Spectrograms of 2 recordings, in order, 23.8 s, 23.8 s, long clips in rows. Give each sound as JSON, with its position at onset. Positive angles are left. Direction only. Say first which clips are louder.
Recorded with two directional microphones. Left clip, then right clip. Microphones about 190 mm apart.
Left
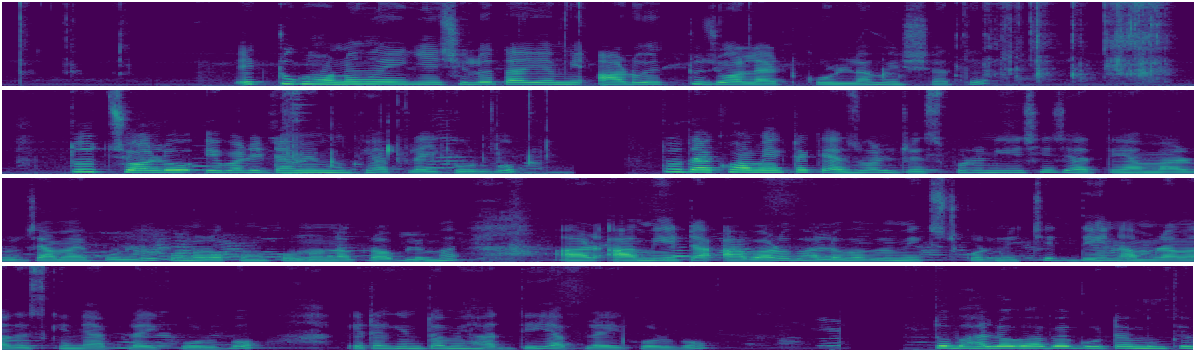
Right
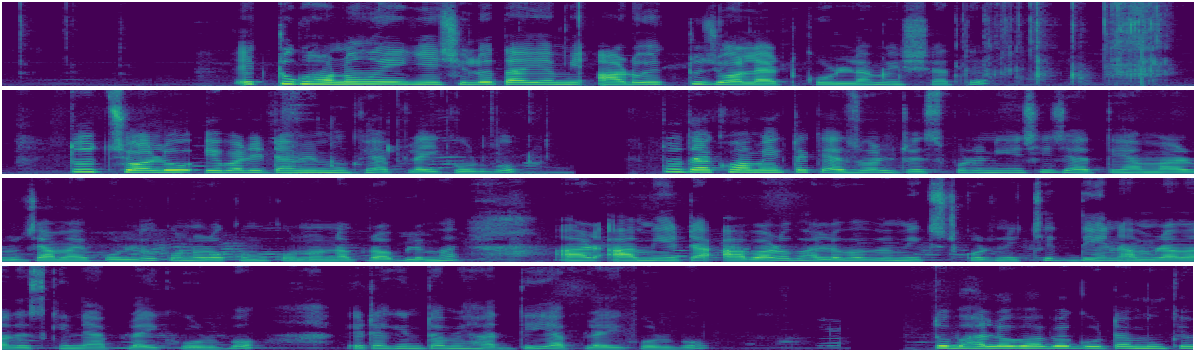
{"t": 1.1, "sound": "speech", "louder": "right 11 dB", "side_deg": -30}
{"t": 6.2, "sound": "speech", "louder": "right 9 dB", "side_deg": -25}
{"t": 8.4, "sound": "speech", "louder": "right 5 dB", "side_deg": -15}
{"t": 9.2, "sound": "speech", "louder": "right 6 dB", "side_deg": -25}
{"t": 22.5, "sound": "speech", "louder": "right 7 dB", "side_deg": -30}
